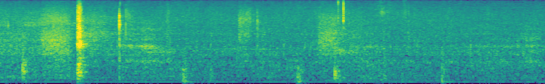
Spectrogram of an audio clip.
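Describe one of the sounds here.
A crochet hook taps and clicks softly against yarn.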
